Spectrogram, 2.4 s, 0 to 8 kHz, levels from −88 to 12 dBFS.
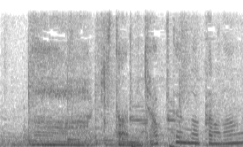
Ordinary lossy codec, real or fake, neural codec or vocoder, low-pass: none; real; none; 7.2 kHz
